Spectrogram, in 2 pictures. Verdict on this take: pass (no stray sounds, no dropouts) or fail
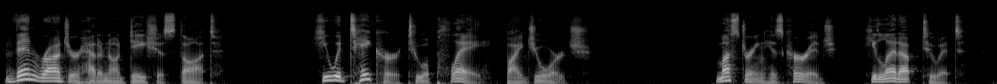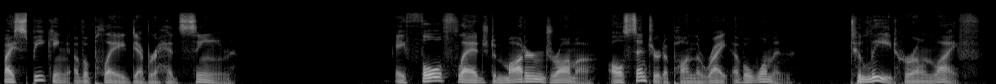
pass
